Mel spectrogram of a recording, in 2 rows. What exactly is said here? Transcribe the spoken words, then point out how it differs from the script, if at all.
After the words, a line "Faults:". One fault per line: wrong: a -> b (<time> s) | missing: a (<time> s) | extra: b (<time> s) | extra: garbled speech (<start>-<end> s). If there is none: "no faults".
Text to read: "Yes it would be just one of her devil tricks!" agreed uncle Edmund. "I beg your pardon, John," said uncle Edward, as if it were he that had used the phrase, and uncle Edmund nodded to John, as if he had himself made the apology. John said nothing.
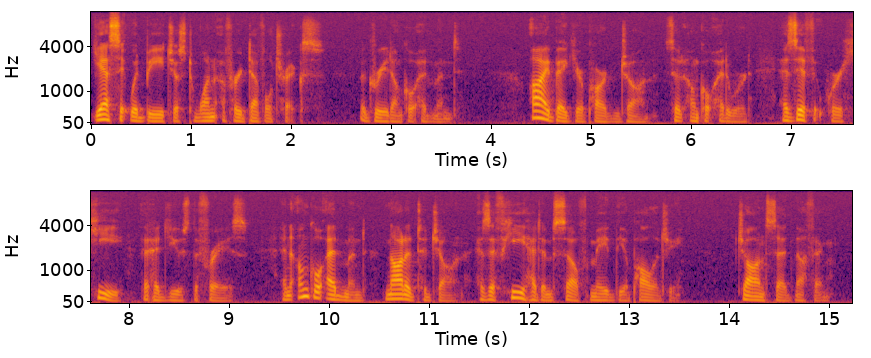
"Yes it would be just one of her devil tricks!" agreed uncle Edmund. "I beg your pardon, John," said uncle Edward, as if it were he that had used the phrase, and uncle Edmund nodded to John, as if he had himself made the apology. John said nothing.
Faults:
no faults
